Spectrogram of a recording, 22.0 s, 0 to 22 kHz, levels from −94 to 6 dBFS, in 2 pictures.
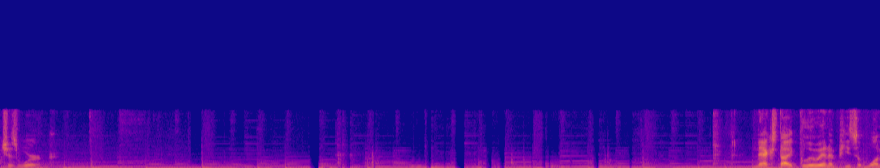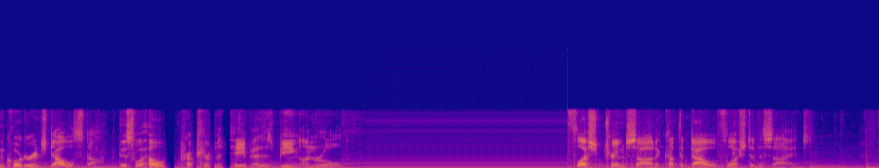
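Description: From 3.86 to 4.70 s, 5.09 to 7.49 s and 12.60 to 14.06 s, the sound turns choppy and robotic. This is repeated packet loss. Audio kept arriving late or not at all, and each hole was patched by stretching the last sound. Gaps reach about 0.12 s. Concealment fills roughly a quarter of the first two stretches and over 40% of the third.

At 7.85 to 7.90 s there is a brief smear. This is short concealed packet loss. About 40 ms never arrived in time. The receiver filled it by continuing the preceding sound, then blended back in.

From 15.58 to 18.09 s a steady 50 Hz buzz replaces the sound. This is a system hang loop. The system froze while the hardware replayed one 20 ms piece of its buffer, 125 times over. The band also stops at 8 kHz throughout, as a G.722 call codec would produce.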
